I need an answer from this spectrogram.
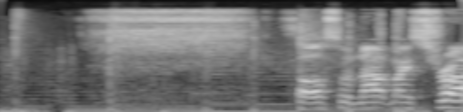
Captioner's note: inhales loudly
